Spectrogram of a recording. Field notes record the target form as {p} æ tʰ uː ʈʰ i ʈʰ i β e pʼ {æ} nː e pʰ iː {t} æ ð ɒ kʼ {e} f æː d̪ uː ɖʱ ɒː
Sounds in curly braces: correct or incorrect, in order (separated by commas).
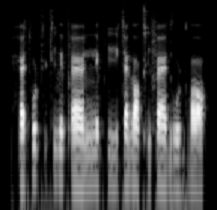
incorrect, incorrect, correct, incorrect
